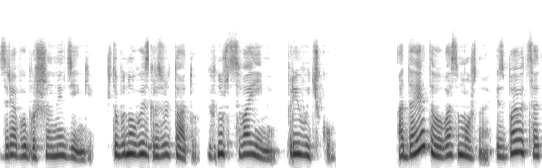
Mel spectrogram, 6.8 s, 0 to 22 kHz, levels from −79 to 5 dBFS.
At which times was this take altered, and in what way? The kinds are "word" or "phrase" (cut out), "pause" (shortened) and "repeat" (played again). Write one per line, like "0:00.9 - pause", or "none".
0:01.3 - pause
0:01.9 - phrase
0:02.5 - pause
0:02.9 - word
0:03.6 - phrase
